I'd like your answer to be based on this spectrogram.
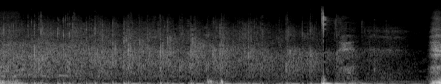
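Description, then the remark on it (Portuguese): An audience applauding the Lord in a steady, dense patter of many hands clapping, with a few louder claps near the end and faint voices mixed in underneath. “Dão um glória a Deus, aplauda o Senhor.”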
